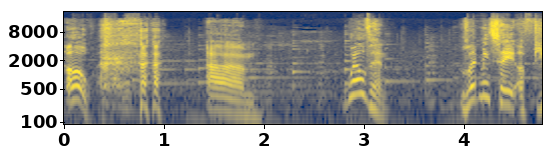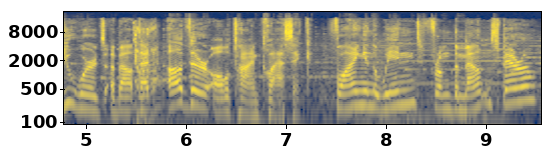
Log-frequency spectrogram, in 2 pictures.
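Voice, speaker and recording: A man's voice: sits high, big pitch swings, measured pace, exaggerated voice. A man voicing an earnest, flustered researcher in a video game, hesitant and prone to stammering. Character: flustered, earnest male researcher, an apologetic theater fan. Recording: music under the voice.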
